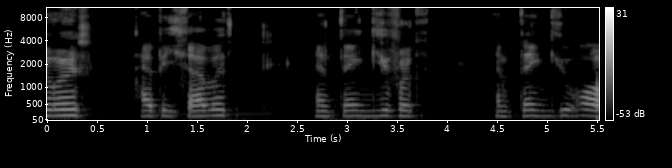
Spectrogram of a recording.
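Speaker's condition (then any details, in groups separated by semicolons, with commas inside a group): Cerebral palsy; with developmental delay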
